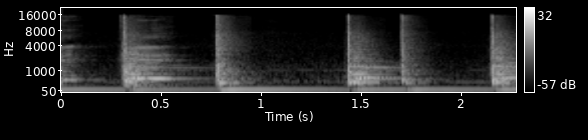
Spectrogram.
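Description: A hand drum struck with bare hands, playing a repeating groove: four sharp strokes in uneven rhythm, each ringing with a short pitched tone as it decays.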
